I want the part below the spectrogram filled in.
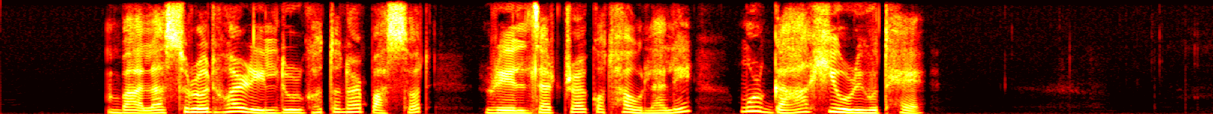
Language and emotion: Assamese, fearful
